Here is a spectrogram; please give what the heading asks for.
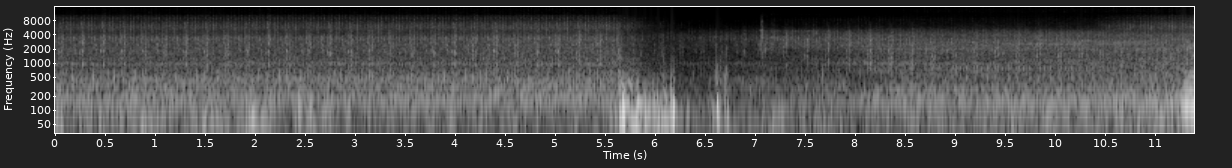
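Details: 2001 BMW E38 740i V8 petrol idling smoothly after timing chain guide replacement, with new chain tensioner, guides, gaskets and seals, and no exhaust smoke; only light normal injector ticking, a normal idle.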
